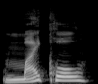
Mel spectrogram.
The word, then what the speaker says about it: Maikcol: I think it is Michael Perez is how you pronounce his first name. It's spelled Maikcol.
